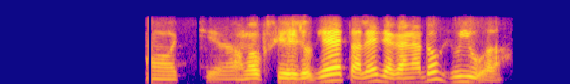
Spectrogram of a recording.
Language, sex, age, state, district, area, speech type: Santali, male, 45-60, West Bengal, Bankura, rural, conversation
